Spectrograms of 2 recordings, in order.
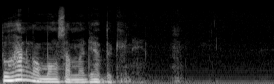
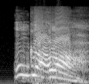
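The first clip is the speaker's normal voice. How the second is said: much higher, louder whine; whiny refusal; 14 semitones higher, 7 dB louder than usual. Retold or imitated. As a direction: whine it out like a child. Refusing God again.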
